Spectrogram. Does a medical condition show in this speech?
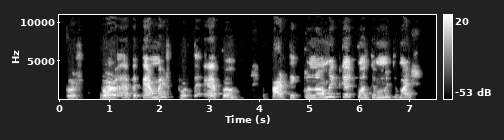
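Yes: ataxia after brain injury.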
